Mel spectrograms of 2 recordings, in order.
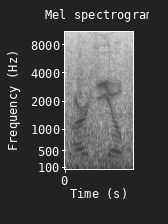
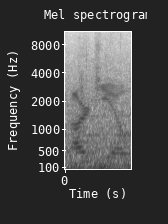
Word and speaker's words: Argiope: It's Argiope, not Argiope.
